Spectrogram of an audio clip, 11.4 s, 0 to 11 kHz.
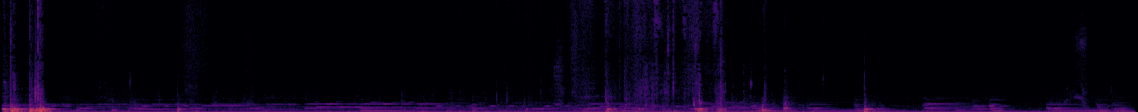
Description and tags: Practice Files from one day of Piano Practice (140502)
Practice, Piano, Logging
